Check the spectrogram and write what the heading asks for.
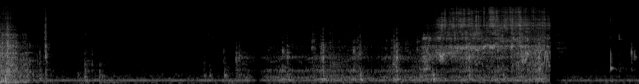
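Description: Keurig 2.0 single-serve coffee maker being started and brewing: a sharp click as the brew button is pressed, then the machine's pump running. The pump sound grows louder in the last second and a half before it cuts off suddenly.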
